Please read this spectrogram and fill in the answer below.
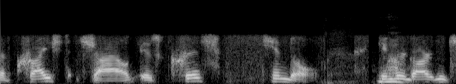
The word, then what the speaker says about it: Christkindl: And in German, the pronunciation of the Christ child is Christkindl. And from that, we get Kris Kringle.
